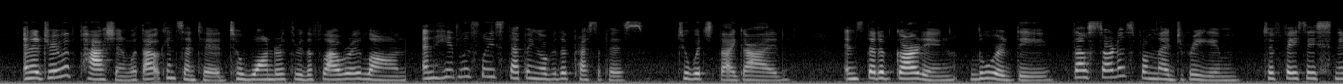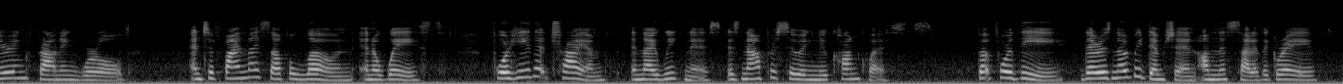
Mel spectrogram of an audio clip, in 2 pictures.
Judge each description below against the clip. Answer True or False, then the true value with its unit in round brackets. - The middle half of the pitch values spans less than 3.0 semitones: False (5.1 semitones)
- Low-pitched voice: False (235 Hz)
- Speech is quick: False (160 wpm)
